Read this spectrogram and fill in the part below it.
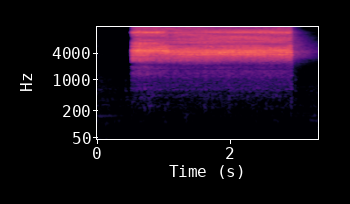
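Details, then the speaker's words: Eastwood QST 3060 scroll air compressor leak check: output valve releases sharp hiss about two seconds then shuts cleanly, closes completely, no leaks. "closes completely. We still don't have any leaks."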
